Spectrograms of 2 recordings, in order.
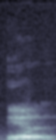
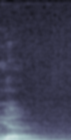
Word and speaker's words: heir: एयर का मतलब होता है HEIR, ये एयर बोला जाता है। This is right pronunciation, that is नॉट हेयर। HEIR, आप इसे एयर पढ़ोगे, एयर।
